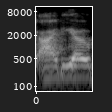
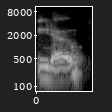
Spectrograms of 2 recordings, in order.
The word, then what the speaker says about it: Ido: now it looks like it says Idol like Ideo but it's it's pronounced Ito um but it is literally a a a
